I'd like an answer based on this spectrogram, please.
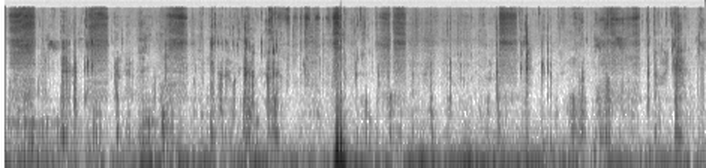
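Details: Pug dog chewing on bone marrow, wet gnawing and crunching sounds in irregular bursts with occasional sharp clicks, low and close.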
